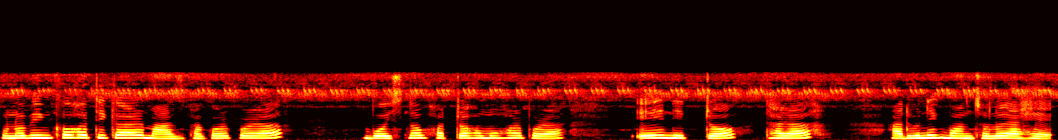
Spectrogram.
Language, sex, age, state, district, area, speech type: Assamese, female, 18-30, Assam, Jorhat, urban, spontaneous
